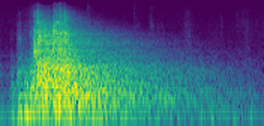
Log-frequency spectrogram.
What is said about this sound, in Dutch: een enorme stalen deur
